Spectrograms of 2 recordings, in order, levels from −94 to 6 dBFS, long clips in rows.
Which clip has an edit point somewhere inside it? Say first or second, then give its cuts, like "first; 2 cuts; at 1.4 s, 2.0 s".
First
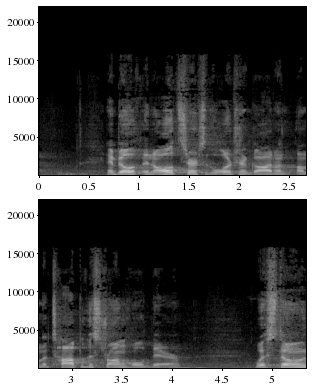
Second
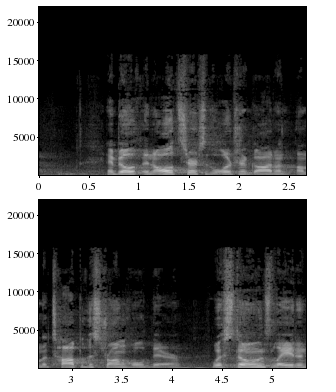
second; 1 cut; at 4.4 s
